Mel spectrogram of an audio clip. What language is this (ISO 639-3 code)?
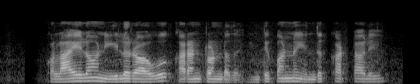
tel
